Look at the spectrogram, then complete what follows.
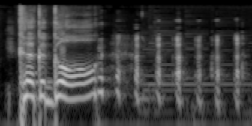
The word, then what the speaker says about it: Kierkegaard: It's actually pronounced Kierkegaard.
